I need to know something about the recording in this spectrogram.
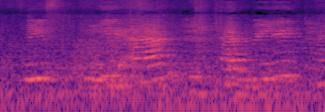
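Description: Children's voices talking, the words unclear.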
